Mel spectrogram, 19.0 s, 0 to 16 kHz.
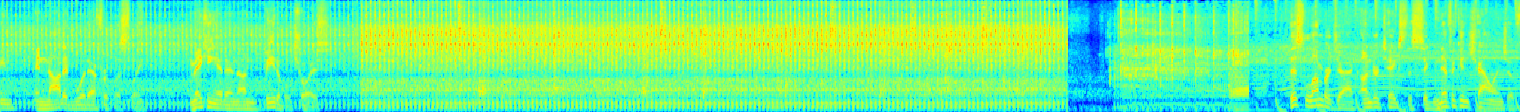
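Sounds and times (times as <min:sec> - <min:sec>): log splitter engine running: 0:00.0 - 0:19.0.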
